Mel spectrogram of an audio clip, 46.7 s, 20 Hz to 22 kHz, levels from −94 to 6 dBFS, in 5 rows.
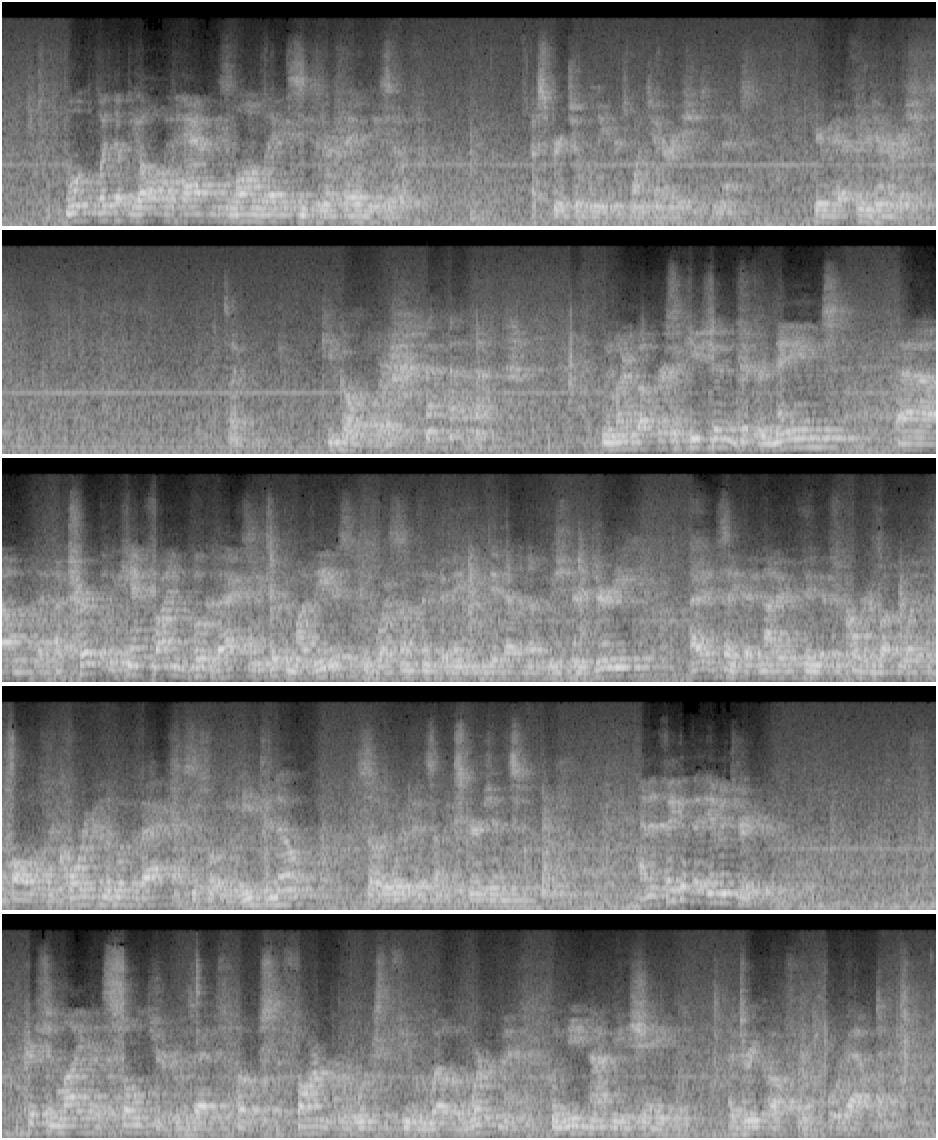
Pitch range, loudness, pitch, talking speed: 100-125 Hz, -15 LUFS, 110 Hz, 175 wpm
